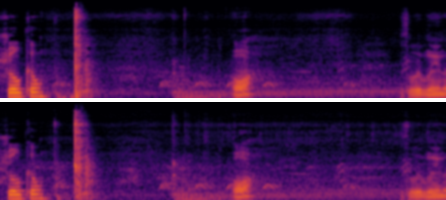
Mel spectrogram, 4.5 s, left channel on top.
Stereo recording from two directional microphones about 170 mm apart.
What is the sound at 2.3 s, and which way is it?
Speech, 5° left (ahead or behind).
